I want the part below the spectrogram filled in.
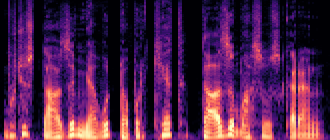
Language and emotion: Kashmiri, happy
